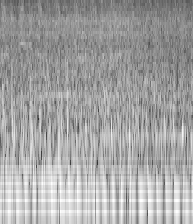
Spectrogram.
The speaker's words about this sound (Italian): Senti che roba, eh? T'accompagno, senti sta roba elicottero,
